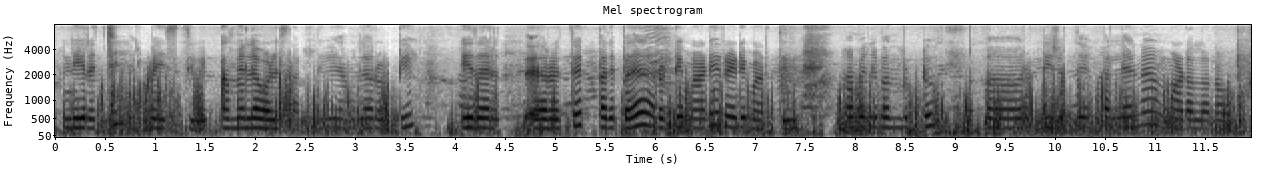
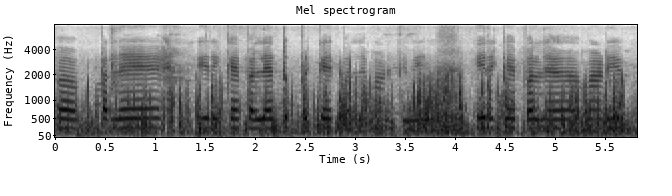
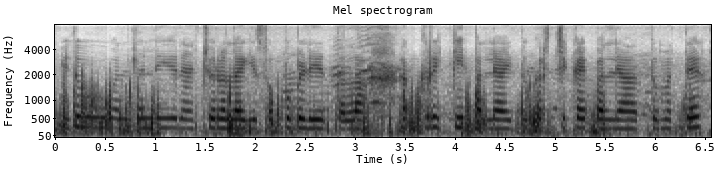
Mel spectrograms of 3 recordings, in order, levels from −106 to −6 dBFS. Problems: background sounds at intervals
